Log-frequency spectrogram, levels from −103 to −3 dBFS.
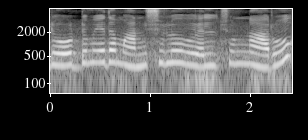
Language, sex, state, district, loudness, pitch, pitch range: Telugu, female, Andhra Pradesh, Guntur, -20 LUFS, 310 Hz, 290-345 Hz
